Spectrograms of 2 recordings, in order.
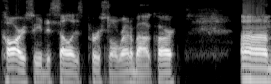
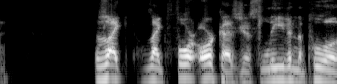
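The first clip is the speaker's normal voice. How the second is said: ordinary talk, nothing marked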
